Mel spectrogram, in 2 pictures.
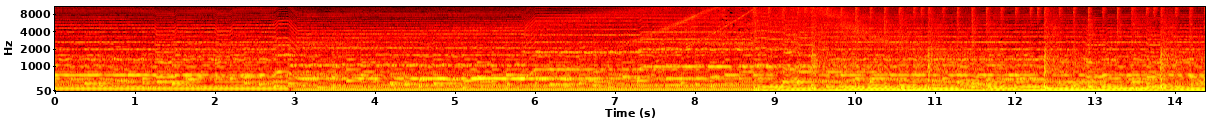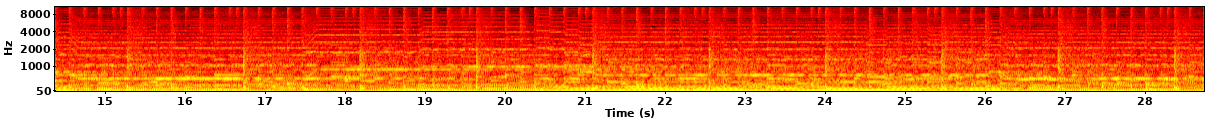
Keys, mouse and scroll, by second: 1.2 click, 1.7 g, 3.1 click, 3.7 scroll down 1, 3.9-28.7 middle drag, 4.4 scroll down 1, 6.9-7.7 scroll down 1, 10.4-11.0 scroll up 1, 24.7-25.1 scroll down 1, 25.3 scroll up 1.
